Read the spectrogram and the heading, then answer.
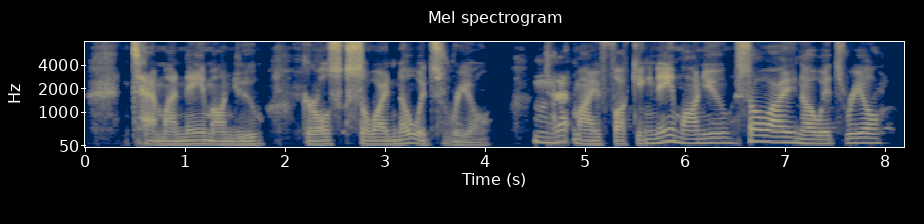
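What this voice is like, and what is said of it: Robotic Canadian-accented rapper impression. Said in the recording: “my Drake impression. That was like a Canadian accent, huh? ... Sound like a Canadian robot.”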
